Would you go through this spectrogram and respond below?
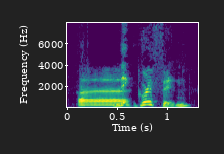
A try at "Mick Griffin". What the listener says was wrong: Mick, not Nick. Mick Griffin.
